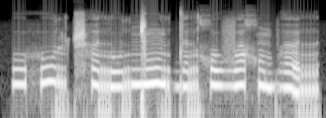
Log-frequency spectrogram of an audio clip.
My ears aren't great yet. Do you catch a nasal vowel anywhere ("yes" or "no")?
yes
